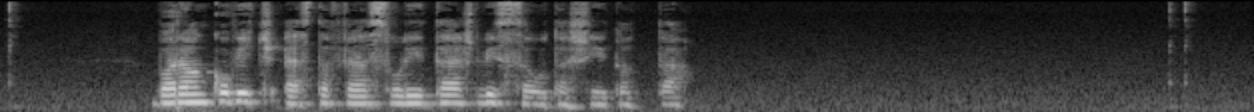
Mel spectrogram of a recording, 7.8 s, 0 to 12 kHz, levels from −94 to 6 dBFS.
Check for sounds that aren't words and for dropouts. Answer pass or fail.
pass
